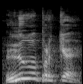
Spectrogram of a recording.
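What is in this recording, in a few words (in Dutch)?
"Loewperke", Luik; 2. Looprekje voor kinderen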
